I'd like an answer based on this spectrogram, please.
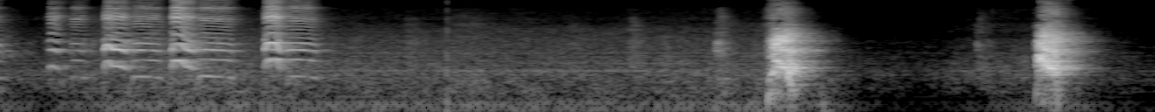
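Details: Nearly four-month-old Giant Schnauzer puppy at play in a game of keep-away: a cluster of high, tonal squeaks, a quiet pause, then two loud, separate barks about two seconds apart.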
